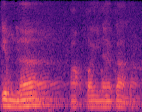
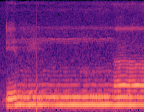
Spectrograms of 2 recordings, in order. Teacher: Maka setiap nun bertasydid sama mim bertasydid, ini hukumnya adalah dibaca gunnah, dibaca berdengung selama 2 harokat. Dibaca intinya itu ditahan agak lama selama kurang lebih 2 harokat.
